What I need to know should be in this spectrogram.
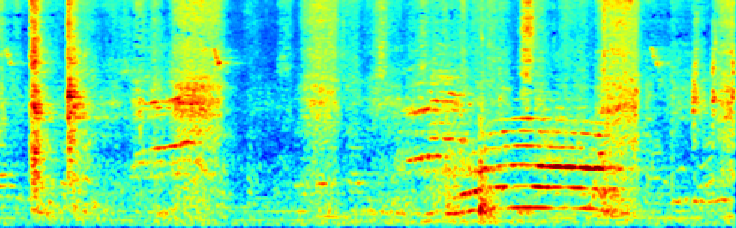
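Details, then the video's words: Agitated, heavy cattle led out of the pen toward the weighing scale give a drawn-out moo with falling harmonics near the end, while men talk and call out close by and music plays in the background. "SAPI KELAS EXTRIM NGAMUK DI BAWA SAM BOCIL KELUAR KANDANG"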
